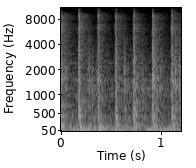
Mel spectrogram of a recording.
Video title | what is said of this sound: How to Hang Any Items on Wall Without Drill Holes/Sticky Tape Say Dewar Pay Koi Cheez Kaisy Fix Hoti | आवाज़ आ रही है ना, इसको बिल्कुल नहीं ये गिरेगी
